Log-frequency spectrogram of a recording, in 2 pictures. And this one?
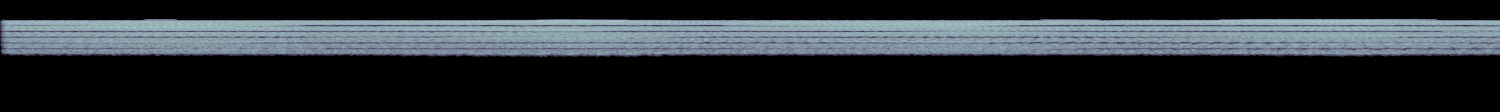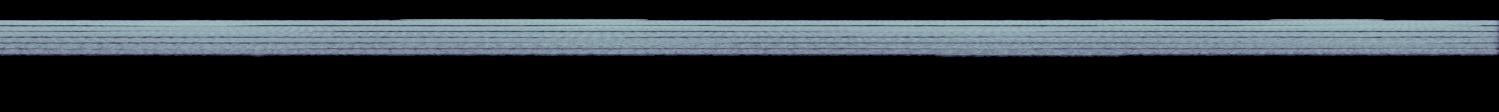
Created with coagula from original and manipulated bmp files. Life support system of the USS FreeJustin.
image, life, space, support, synth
